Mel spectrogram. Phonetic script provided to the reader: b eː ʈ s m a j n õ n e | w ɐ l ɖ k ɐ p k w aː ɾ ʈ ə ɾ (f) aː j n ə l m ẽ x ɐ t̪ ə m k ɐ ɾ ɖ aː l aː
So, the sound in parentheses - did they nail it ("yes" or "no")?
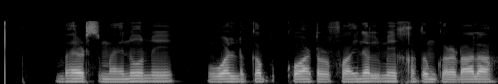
yes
